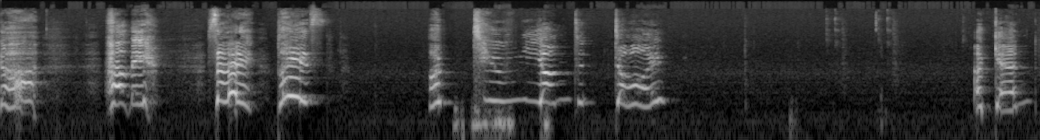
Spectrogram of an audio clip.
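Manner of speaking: very high, weeping, crying voice. Voicing a character placed on the map, crying for help: Julius crying for help. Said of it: "He's like".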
